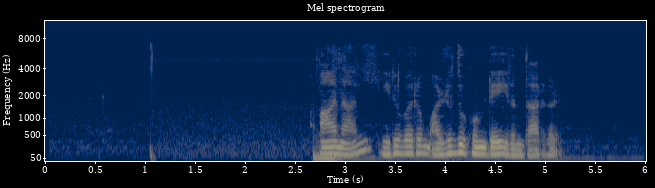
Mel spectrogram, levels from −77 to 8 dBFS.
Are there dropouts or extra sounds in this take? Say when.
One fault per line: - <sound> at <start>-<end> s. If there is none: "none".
none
